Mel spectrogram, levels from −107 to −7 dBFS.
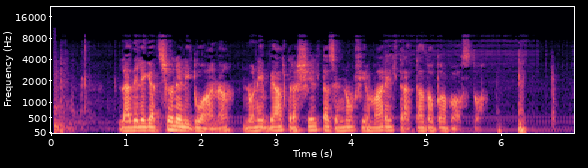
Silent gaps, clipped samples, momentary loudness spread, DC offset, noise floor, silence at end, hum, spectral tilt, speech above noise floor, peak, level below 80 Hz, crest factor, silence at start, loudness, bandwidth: none; under 0.1%; 16 LU; under 0.1%; -52 dBFS; 0.25 s; none; -6.5 dB/octave; 28 dB; -6 dBFS; -46 dBFS; 20 dB; 0.05 s; -25 LUFS; 9 kHz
